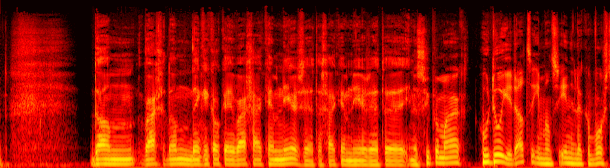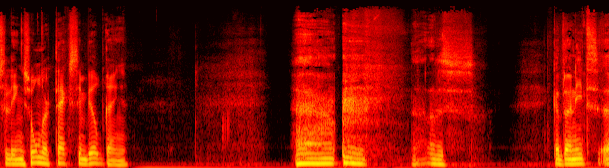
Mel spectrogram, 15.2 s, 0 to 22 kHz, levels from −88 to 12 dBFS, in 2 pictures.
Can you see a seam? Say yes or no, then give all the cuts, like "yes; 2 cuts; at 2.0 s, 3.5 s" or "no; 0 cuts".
yes; 1 cut; at 5.8 s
